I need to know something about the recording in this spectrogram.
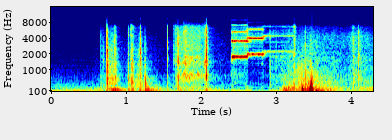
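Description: A few sharp clicks, then a short electronic beep tone in two quick steps, followed by a low thump.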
